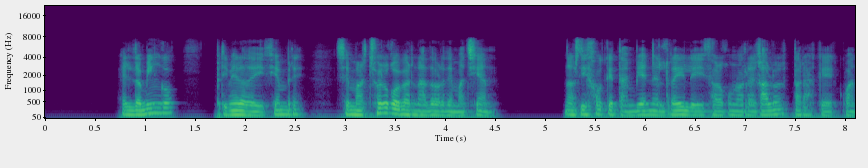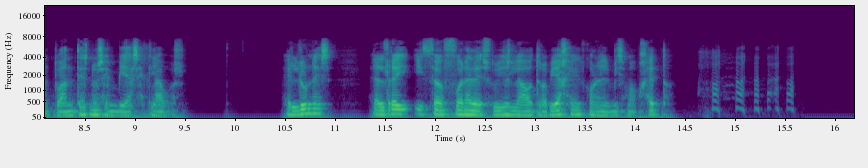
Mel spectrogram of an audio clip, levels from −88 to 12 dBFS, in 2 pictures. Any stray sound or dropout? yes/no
yes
